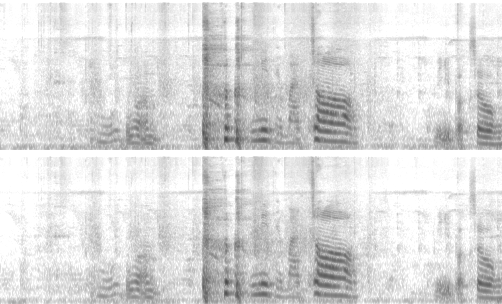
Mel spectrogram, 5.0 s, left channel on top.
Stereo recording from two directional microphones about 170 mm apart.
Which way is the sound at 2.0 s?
Centre (ahead or behind).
